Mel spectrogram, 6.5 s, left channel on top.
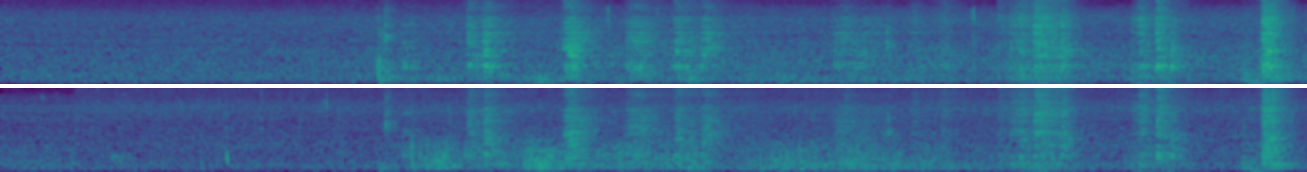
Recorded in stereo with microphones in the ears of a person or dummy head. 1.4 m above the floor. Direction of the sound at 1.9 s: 25° left (ahead or behind).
